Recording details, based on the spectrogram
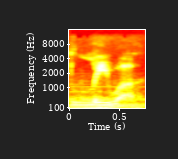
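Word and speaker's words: Lewa: It's pronounced Liwa.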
